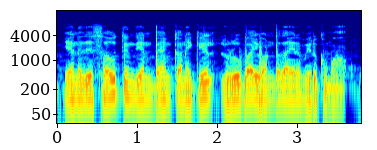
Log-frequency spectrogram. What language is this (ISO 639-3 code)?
tam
